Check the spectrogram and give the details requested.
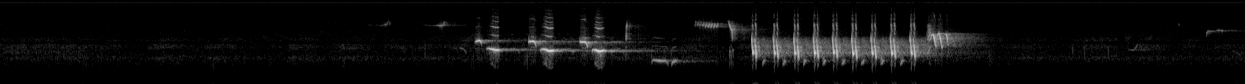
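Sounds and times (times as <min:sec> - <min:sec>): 
thrush nightingale song with whistles and clicking notes: 0:03.8 - 0:09.8.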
